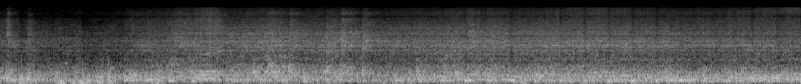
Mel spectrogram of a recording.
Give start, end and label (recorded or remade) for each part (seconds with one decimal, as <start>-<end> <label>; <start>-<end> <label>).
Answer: 0.0-8.0 recorded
